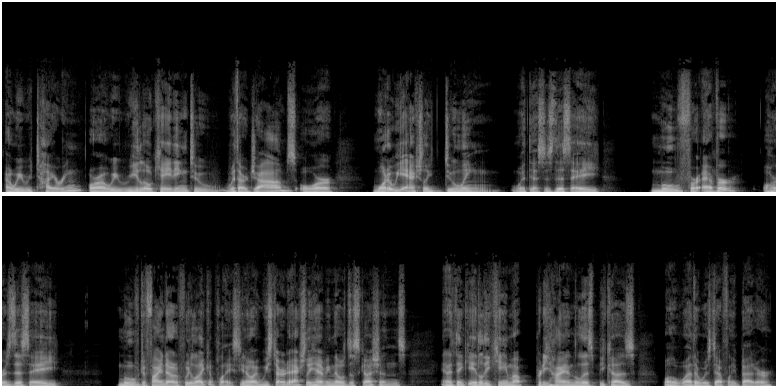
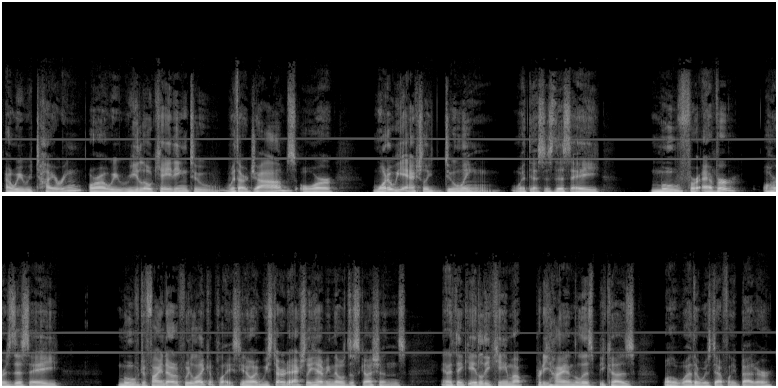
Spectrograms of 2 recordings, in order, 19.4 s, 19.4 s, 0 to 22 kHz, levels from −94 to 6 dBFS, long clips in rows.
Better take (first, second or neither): first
